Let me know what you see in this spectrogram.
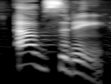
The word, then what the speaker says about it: ABCDE: Tracy Redford's daughter's name on her boarding pass is spelled A-B-C-D-E, but it's pronounced Absidy.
